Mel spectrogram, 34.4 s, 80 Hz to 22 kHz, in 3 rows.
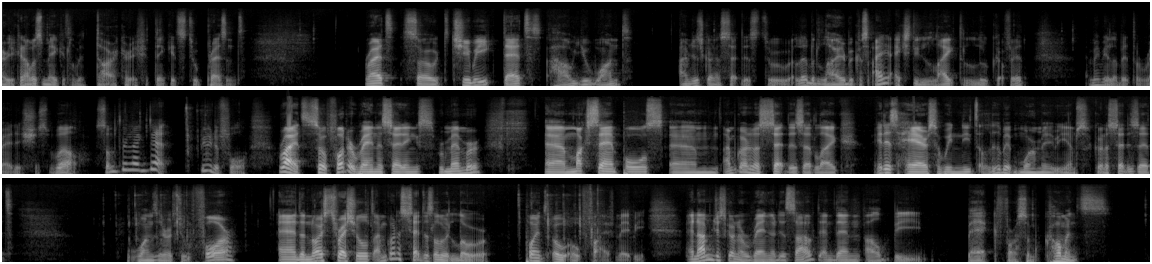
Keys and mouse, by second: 0.4-34.4 middle drag, 12.8 click, 13.4 ctrl+s, 14.8 click, 17.2-34.4 drag, 28.5 0.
